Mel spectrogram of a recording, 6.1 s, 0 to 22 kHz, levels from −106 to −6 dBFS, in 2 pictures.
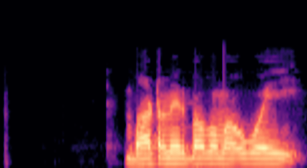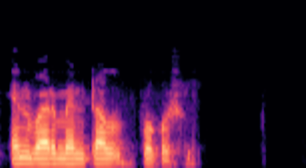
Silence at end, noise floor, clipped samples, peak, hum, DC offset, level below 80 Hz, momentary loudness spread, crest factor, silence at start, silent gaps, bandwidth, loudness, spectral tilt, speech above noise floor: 1.3 s; -67 dBFS; under 0.1%; -2 dBFS; none; under 0.1%; -58 dBFS; 13 LU; 18 dB; 1.25 s; none; 3.2 kHz; -17 LUFS; -11 dB/octave; 50 dB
